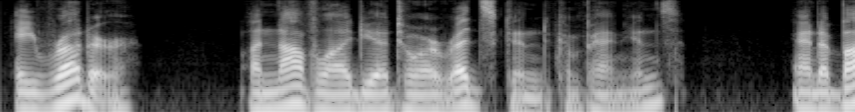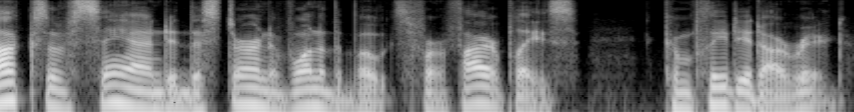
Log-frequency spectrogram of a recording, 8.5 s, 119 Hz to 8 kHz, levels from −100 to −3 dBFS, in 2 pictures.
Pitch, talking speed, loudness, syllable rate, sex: 130 Hz, 210 wpm, -21 LUFS, 4.4 syllables/s, male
